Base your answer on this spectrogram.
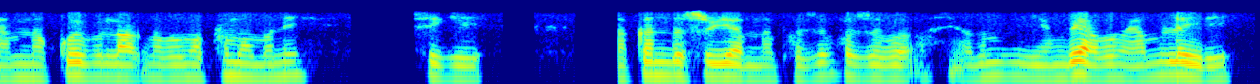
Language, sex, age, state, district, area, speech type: Manipuri, male, 45-60, Manipur, Churachandpur, rural, conversation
